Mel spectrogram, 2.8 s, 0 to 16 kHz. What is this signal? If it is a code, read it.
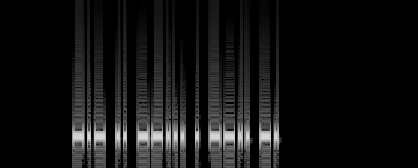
Morse code, heard as a keyed tone, about 53 wpm, 700 Hz. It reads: KI7EZN
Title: USA Call Signs - 6 Characters - Repeated 2x - 50wpm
